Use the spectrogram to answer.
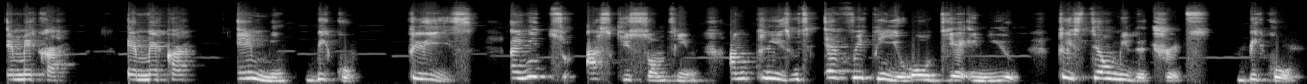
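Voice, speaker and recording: Distraught, pleading young wife, very high and tearful, voiced by a woman. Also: lively intonation, takes it slowly, fairly bright tone, soft background music, low-quality recording. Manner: tearful, pleading, repeats words.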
